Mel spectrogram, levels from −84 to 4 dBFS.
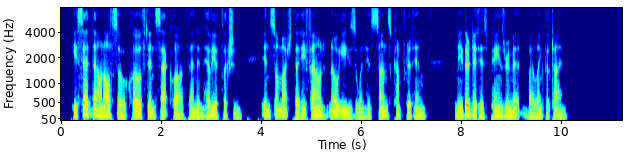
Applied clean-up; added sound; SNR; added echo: none; none; none; none.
